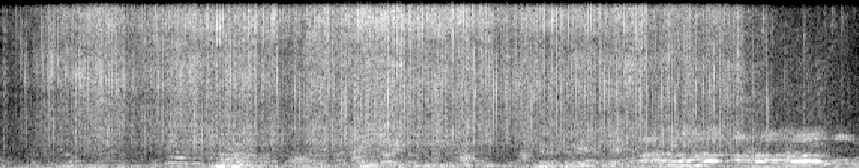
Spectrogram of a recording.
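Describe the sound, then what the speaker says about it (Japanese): Meat sizzles on a barbecue grill at an outdoor tour stop in Nagatoro, Japan, with a steady, close, crackling hiss and voices talking faintly alongside. "ちょっとお肉焼いてみたいと思います"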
